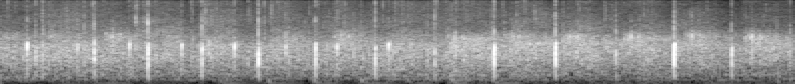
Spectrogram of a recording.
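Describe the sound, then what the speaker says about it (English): Audience applause at a public meeting in a hall: steady, moderately distant clapping from a crowd of many hands, continuous throughout with no voices over it. "I think you guys also deserve a very big round of applause as well."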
